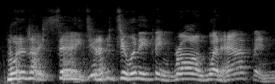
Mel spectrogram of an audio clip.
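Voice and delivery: hammed-up worried mom, high voice; freaked-out mom. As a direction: imitate mom in a mild mock panic. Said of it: "my mom absolutely freaked out".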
